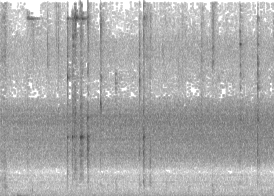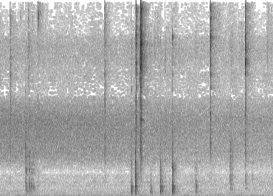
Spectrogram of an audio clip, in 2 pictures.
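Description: Metal hand tools clinking and clicking as a spark plug socket and extension are worked onto a plug, with scattered light clinks and a quick cluster of sharp clicks about six seconds in.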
